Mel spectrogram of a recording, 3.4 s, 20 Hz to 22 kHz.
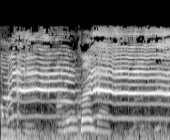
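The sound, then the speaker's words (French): A hungry baby in its mother's arms wails loudly on the beach at Rumonge, Burundi, about 100 km south of Bujumbura, just landed by pirogue from the Democratic Republic of Congo. It is a sustained high-pitched cry that barely pauses for breath partway through before continuing just as strongly. “Sur la plage de Rumonge, à une centaine de kilomètres au sud de Bujumbura, ce bébé dans les bras de sa maman vient d'accoster d'une pirogue qui vient de la République démocratique voisine.”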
